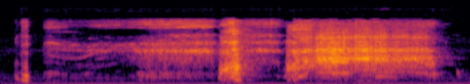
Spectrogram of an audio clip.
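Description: A person's breathy, wheezing laughter in uneven gasps, loudest near the end.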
